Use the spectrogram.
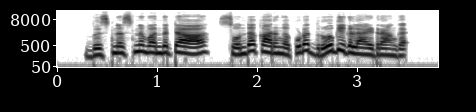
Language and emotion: Tamil, angry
